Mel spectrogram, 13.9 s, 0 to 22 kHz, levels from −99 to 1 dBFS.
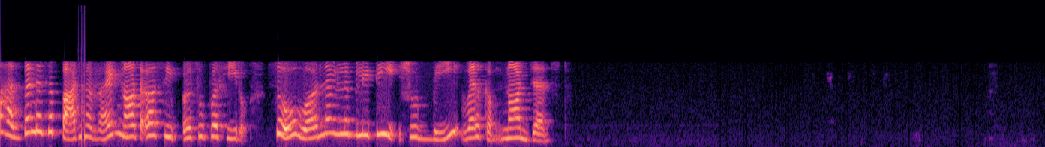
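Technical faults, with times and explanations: Throughout: clock drift between sender and receiver. The sending clock runs roughly 1.5% slow, so the jitter buffer keeps draining and must be topped up. This steady one-directional pull, rather than random network jitter, explains the recurring small timing hiccups heard over the G.711 band-limited sound, which has nothing above 4 kHz.
0.61–13.28 s: repeated timing corrections. To keep pace with the slow sender, the receiver repeats short pieces, so playback runs at about 99% speed and gains roughly a fifth of a second overall. Nothing is missing, unlike packet loss. The edits are unevenly spaced.
1.04–1.12 s: chunks out of order. One 40 ms chunk arrived late and plays one chunk after where it belongs, creating three hard joins. Unlike a dropout, no audio is lost. The moment sounds jumbled.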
